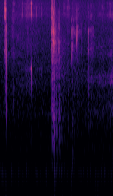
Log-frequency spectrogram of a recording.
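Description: Small sharp scissors snipping through fabric: two faint, short snips about a second apart, with a few lighter ticks of handling between them.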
